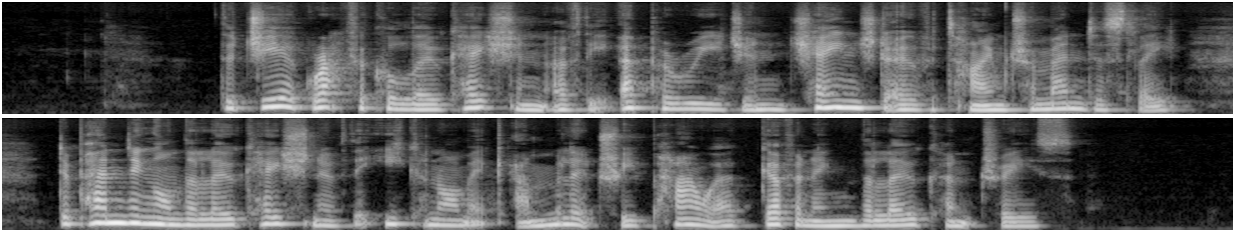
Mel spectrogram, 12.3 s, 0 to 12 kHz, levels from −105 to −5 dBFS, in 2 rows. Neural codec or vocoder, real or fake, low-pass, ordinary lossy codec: none; real; none; none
